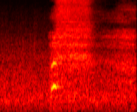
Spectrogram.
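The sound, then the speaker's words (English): A brief breathy yawn, a single soft rush of air lasting under half a second, faint and heard alone without any talk. “I'm yawning again.”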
